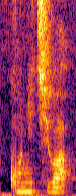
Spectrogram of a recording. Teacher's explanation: the pitch is almost flat that's why it's called flat pattern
